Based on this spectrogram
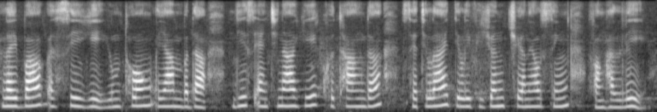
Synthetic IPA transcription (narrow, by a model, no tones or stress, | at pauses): lɐjbak̚ɐsiɡijumtʰɔŋɐ̰jambɐdɐ | disentʰinaɡikʰutʰaŋdɐ | sɛtilajtːelibʱid͡ʒɔnt͡ʃeɾnelsiŋbʰʱaŋɦɐlːi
